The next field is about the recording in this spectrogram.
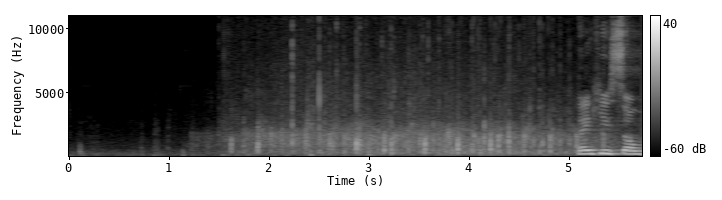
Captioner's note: applause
